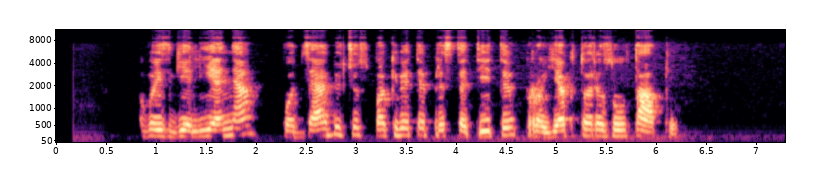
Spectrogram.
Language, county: Lithuanian, Tauragė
